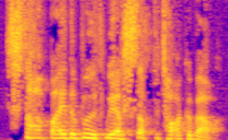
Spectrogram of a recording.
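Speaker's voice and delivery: Nicola inviting. Retold or imitated. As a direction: invite him over warmly.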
